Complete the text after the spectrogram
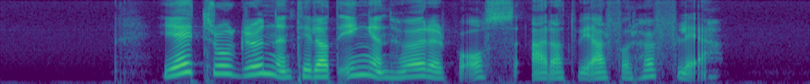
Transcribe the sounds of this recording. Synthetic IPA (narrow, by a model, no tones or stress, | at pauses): jæɪt̪ʰɾuːɾɡɾʉnənt̪ʰɪlɑt̪ɪŋənhøːɾəɾpʰo̰ːʔɔsʔæ̰ːɾʔɑt̪ʋḭːʔæːɾfɔɾhœflɪ̰ə̰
